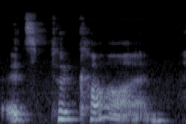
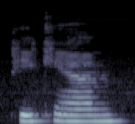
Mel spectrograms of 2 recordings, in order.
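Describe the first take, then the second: First: "pecan" said puh-KAHN, slow and higher; friend's pecan. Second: Pecan said PEE-can, stress on the first syllable. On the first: Retold or imitated. Friend correcting her, imitating puh-KAHN. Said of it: "He's like". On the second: Shown as a demonstration. Reading her list, pecan as PEE-can. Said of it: "because I say pecan".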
